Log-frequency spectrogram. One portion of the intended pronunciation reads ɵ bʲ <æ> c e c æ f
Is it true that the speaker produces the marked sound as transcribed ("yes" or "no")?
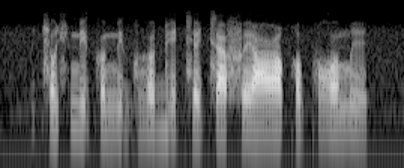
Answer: yes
